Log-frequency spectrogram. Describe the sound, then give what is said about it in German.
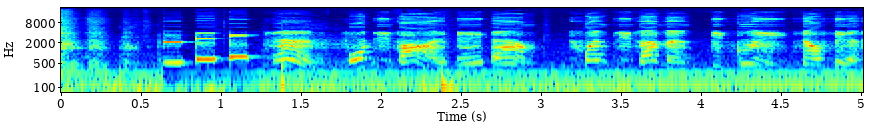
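A talking clock's alarm: a few short electronic beeps stepping upward in pitch, followed by speech over a steady low hum, fairly loud. “Oder eben ein Piepsgeräusch oder auch einen Kuckuck.”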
